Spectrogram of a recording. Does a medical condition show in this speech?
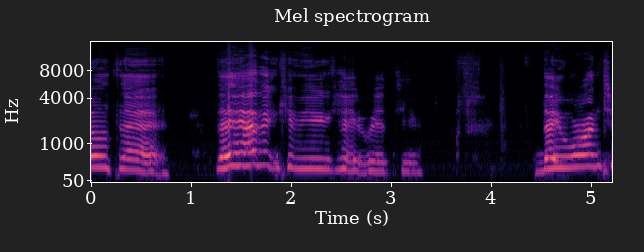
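Yes: throat cancer radiation damage.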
